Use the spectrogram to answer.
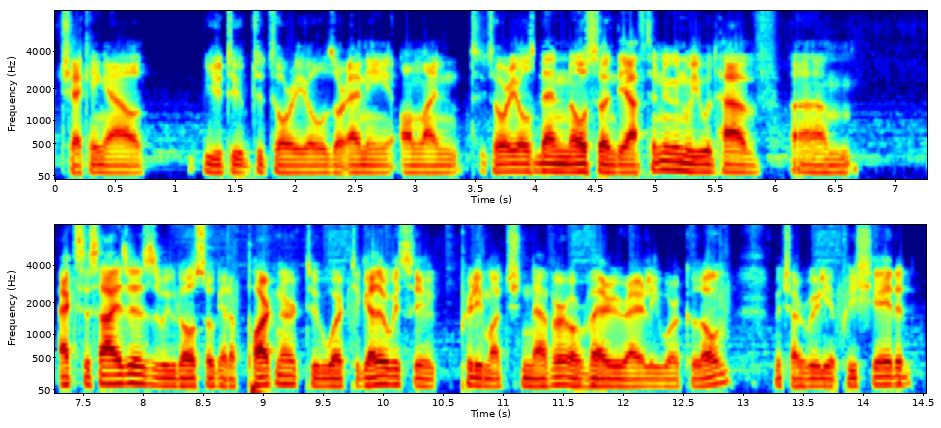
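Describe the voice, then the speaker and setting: A Hungarian man in his thirties, a former bootcamp student, answers interview questions casually and thoughtfully, with frequent fillers and restarts. His voice is low-pitched and fairly bright in tone, level and fairly quick.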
